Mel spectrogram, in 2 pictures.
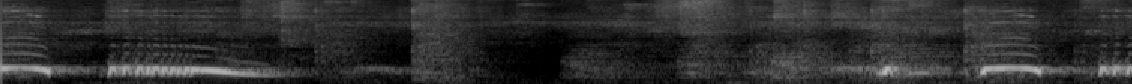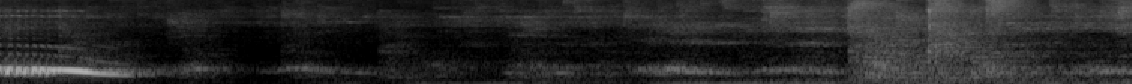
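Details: Spotted dove calling and cooing to encourage other doves to sing: two loud phrases, each of hooked notes ending in a long falling coo, then soft murmuring coos with some rustling.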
